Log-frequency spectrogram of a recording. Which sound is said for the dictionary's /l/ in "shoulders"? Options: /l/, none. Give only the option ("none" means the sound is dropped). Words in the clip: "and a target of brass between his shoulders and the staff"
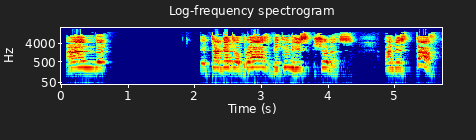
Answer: none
